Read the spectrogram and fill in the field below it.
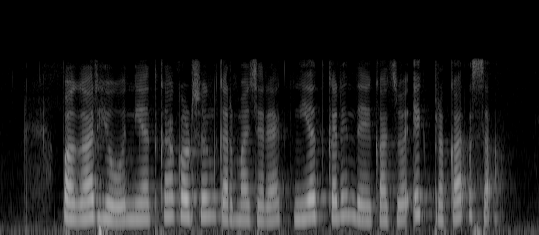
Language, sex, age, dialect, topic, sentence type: Marathi, female, 41-45, Southern Konkan, banking, statement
